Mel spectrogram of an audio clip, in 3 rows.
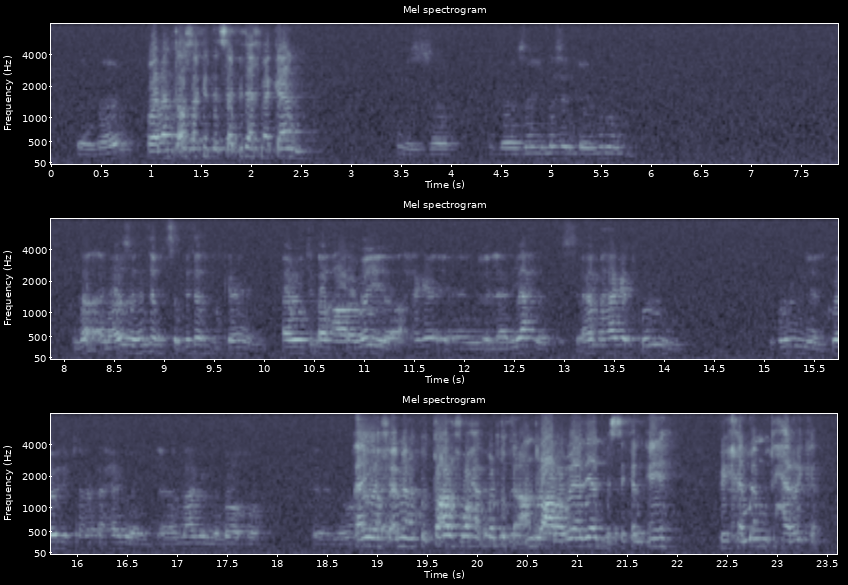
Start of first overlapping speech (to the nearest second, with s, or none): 19 s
